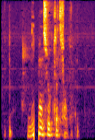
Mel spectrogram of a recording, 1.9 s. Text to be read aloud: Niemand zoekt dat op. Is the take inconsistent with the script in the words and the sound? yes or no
yes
